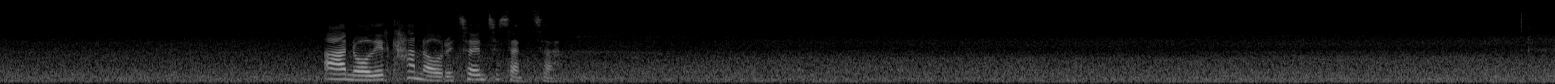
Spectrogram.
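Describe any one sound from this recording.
Waves wash gently onto a beach, heard steadily outdoors.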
